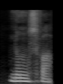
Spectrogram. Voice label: good night, Breton; Noz vat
